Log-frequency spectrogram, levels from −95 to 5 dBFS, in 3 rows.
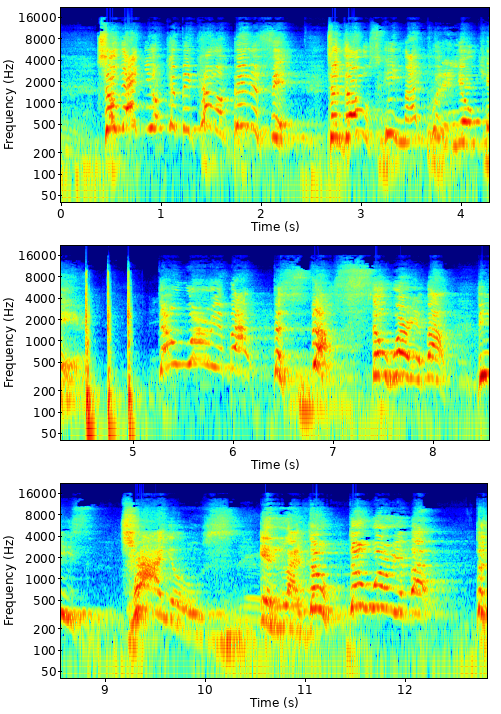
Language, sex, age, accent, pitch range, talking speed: English, male, 40-59, American, 225-330 Hz, 150 wpm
